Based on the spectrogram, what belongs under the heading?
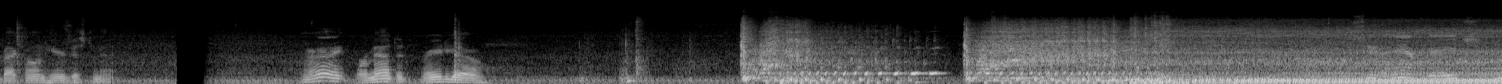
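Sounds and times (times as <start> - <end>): starter motor cranking: 7.4 - 11.9
mower engine running: 7.4 - 15.0.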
